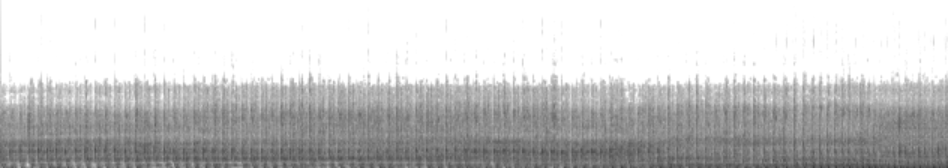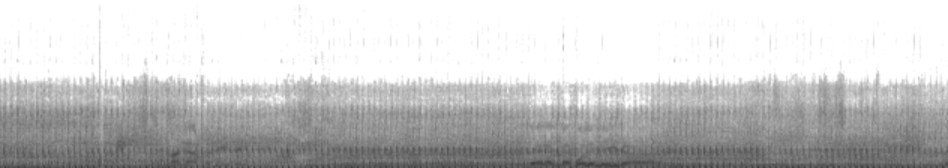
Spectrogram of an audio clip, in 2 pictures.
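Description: Sanedo, a small four-wheel farm vehicle, plowing a chickpea field: a steady, close engine chugging with a rapid knocking pulse that grows louder and fuller midway, with faint talk under it.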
